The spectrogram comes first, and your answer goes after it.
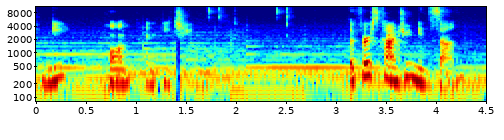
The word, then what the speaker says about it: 一: we have one day the first country is pronounced as Ichi this is probably the most common pronunciation for this kanji in my experience the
